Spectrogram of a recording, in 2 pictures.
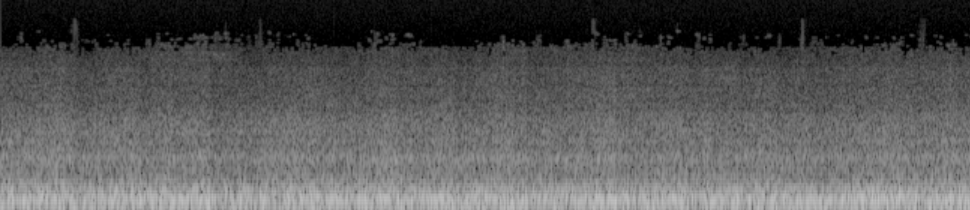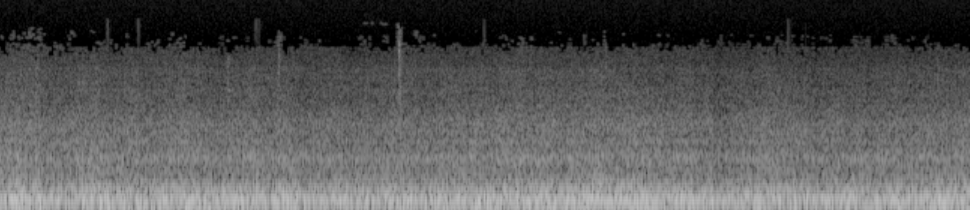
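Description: Jet engines roar steadily with a deep rushing hum inside an airliner cabin.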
